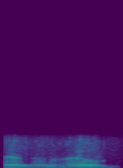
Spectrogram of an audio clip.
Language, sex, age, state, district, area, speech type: Sanskrit, male, 60+, Karnataka, Bangalore Urban, urban, conversation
